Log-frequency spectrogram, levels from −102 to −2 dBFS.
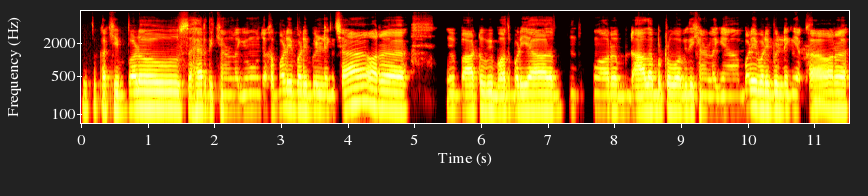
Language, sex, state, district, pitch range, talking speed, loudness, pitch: Garhwali, male, Uttarakhand, Uttarkashi, 115-125 Hz, 155 wpm, -15 LUFS, 120 Hz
